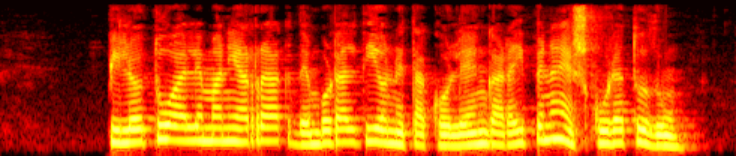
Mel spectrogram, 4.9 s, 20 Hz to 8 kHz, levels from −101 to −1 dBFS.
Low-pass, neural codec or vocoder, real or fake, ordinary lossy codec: 7.2 kHz; none; real; MP3, 64 kbps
